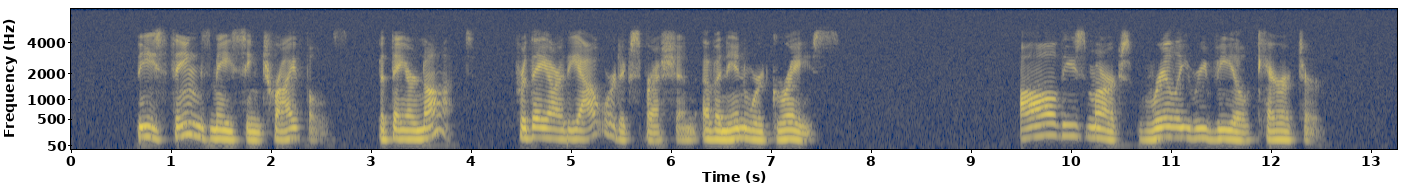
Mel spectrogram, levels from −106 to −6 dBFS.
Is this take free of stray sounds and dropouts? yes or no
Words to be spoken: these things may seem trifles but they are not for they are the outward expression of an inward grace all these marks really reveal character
yes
